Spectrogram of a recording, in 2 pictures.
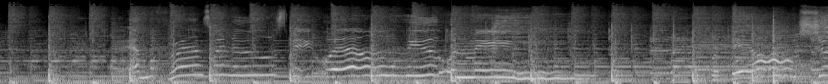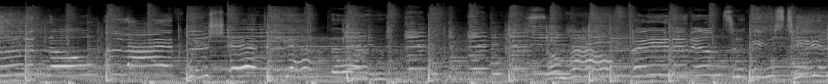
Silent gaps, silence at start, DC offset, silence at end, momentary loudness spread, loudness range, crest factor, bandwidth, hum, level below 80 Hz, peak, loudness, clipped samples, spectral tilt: none; 0 s; under 0.1%; 0 s; 6 LU; 2 LU; 18 dB; over 20 kHz; none; -30 dBFS; 0 dBFS; -18 LUFS; under 0.1%; -4.5 dB/octave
